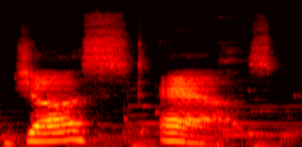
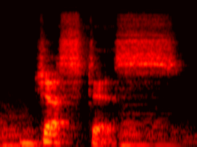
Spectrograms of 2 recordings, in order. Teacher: the first difference is the length the duration of the vowel sounds two long vowel sounds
